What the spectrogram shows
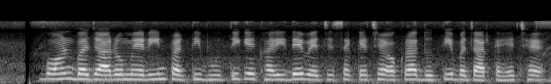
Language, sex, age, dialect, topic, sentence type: Maithili, female, 18-24, Angika, banking, statement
